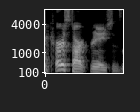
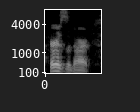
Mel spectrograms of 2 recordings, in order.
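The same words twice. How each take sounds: First: "Cursed" closed straight into a T, one beat; correct name pronunciation. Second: "Cursed" with an extra -ed beat; mistaken name pronunciation. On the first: Streamer correcting a misread channel name, "Cursed" in one syllable. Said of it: "not Cursed Heart". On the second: Streamer showing the misreading to avoid, "Cursed" as curse-ed. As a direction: say "Cursed" as two syllables, curse-ed. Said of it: "that's just gonna happen with us". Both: Shown as a demonstration.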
